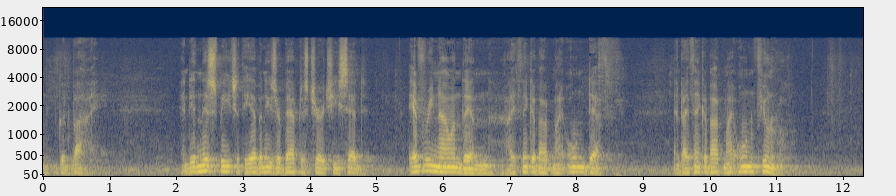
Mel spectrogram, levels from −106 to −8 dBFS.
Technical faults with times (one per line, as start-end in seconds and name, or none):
none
